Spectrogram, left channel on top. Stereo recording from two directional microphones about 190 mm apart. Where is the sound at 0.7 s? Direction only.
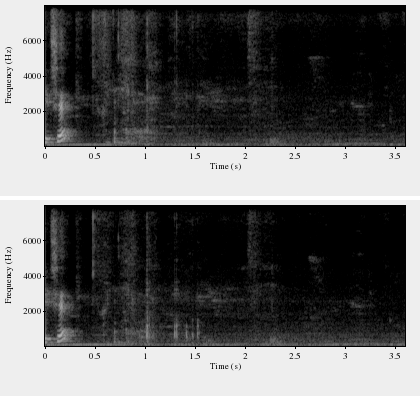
60° left (ahead or behind).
